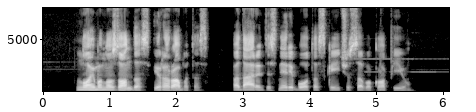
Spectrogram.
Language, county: Lithuanian, Vilnius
